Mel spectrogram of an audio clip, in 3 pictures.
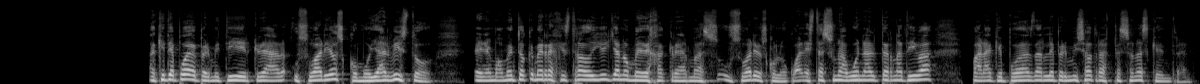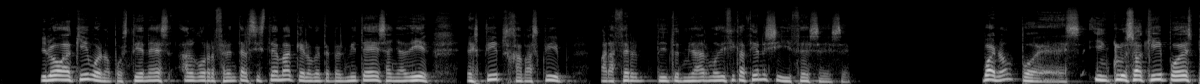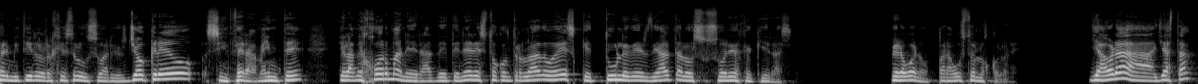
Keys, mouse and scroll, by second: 12.1-17.4 drag.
